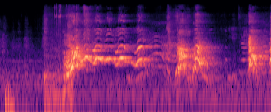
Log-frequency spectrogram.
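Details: Aria, a pet female Samoyed, belts out a loud howling solo: a long wavering, rising and falling howl with warbling yodel-like turns, followed by shorter whining howls; faint background hum.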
